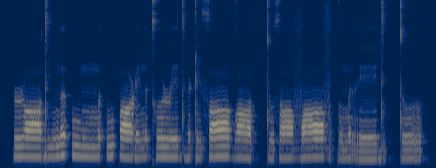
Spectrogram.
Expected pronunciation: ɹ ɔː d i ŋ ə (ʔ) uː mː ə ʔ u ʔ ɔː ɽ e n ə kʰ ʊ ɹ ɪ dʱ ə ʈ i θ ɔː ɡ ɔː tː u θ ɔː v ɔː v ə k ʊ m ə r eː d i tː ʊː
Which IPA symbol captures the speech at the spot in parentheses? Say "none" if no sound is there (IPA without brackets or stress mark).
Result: ʔ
